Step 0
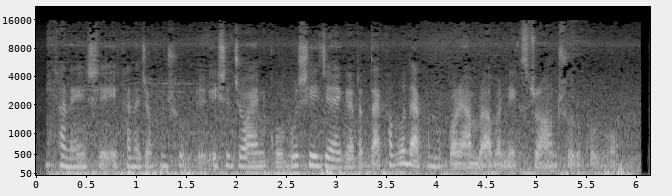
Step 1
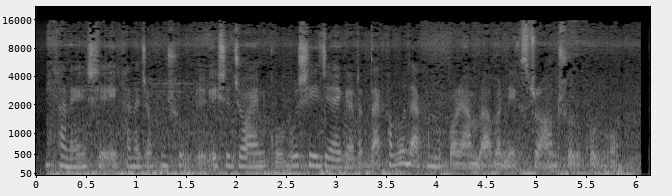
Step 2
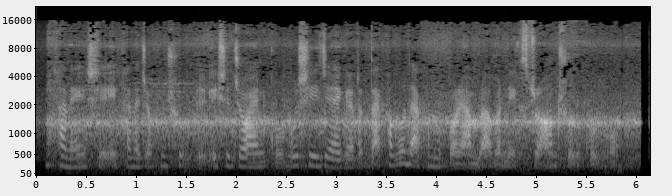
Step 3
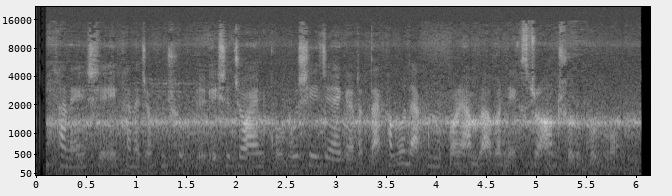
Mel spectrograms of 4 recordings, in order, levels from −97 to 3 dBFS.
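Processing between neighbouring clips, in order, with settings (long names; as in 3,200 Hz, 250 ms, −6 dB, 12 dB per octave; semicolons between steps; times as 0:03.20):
brickwall limiter −16 dBFS, peak gain reduction 10 dB; first-order pre-emphasis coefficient 0.8
high-pass with resonance 1,300 Hz, resonance Q 13; upward compression, threshold −56 dBFS; level +7.5 dB
bit reduction 7 bits; level +2 dB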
